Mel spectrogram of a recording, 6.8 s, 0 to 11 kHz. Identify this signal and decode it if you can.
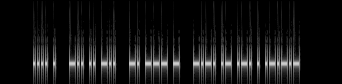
Morse code, heard as a keyed tone, about 30 wpm, 700 Hz. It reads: HE DID NOT CARE.
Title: Sentences from Top 600 Words 30wpm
